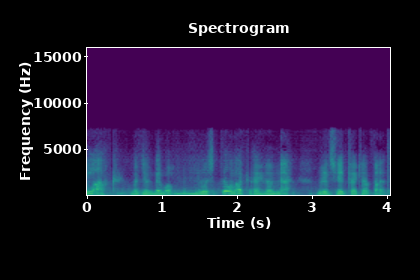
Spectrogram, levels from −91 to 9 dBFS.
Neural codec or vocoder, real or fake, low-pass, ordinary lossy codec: codec, 16 kHz, 0.5 kbps, FreqCodec, smaller model; fake; 7.2 kHz; MP3, 64 kbps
